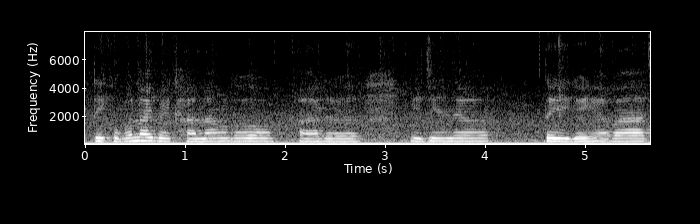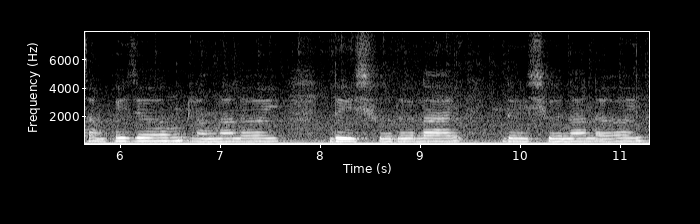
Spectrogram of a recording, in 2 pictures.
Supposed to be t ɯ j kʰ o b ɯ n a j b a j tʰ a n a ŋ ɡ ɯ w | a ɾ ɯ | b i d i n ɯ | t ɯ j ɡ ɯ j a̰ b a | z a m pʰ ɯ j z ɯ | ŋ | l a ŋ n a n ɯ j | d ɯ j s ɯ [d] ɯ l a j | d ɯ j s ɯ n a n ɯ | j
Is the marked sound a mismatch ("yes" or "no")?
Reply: no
